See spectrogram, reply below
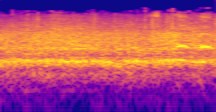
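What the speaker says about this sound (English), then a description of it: "reaction of the crowd to that incorrect play" A rugby league crowd at a Wigan Warriors v Panthers World Club Challenge match roars in a dense, sustained wall of cheering and shouting, loud and unbroken throughout.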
